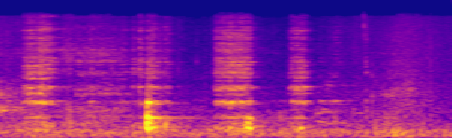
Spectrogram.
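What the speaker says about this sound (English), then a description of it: "We have a miniature fire bowl that will sit right down inside the base" Ceramic fire bowl lowered into the base of a Kamado Joe Jr. grill, producing a couple of dull scraping knocks and a hollow ceramic clunk, close and moderately loud.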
